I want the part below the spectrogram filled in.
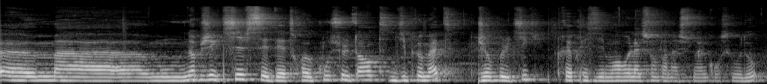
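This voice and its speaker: Over music in the background and with audible room echo, a woman at a medium pitch talks at a fairly slow pace in a monotone, flat intonation. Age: 20s. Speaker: marketing and branding professional. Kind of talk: interview. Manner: hesitant, many fillers.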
